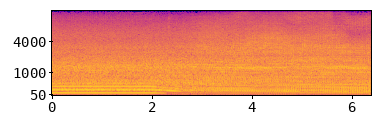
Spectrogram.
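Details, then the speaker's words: Toro 30-inch mower after installing a new spindle pulley with a replacement nut: engine settles into an even steady drone, smooth blade whir, no rubbing or squeal; previous noise gone. "Boom. No more noise. So we are good to go."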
